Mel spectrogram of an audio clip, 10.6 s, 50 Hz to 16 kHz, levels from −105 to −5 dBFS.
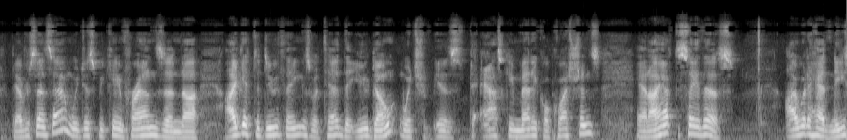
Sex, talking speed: male, 210 wpm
